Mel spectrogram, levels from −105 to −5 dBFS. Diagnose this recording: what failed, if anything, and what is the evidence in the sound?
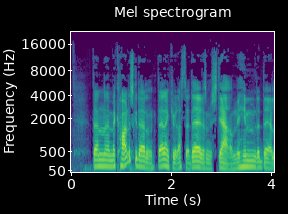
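MP3 compression throughout the speech, at the codec stage: nothing survives above 18 kHz and the codec damage is plainly audible, which fits a bitrate around 64 kbps. The likely cause is an encoder short of bits, cutting the treble and dropping weak spectral lines.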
